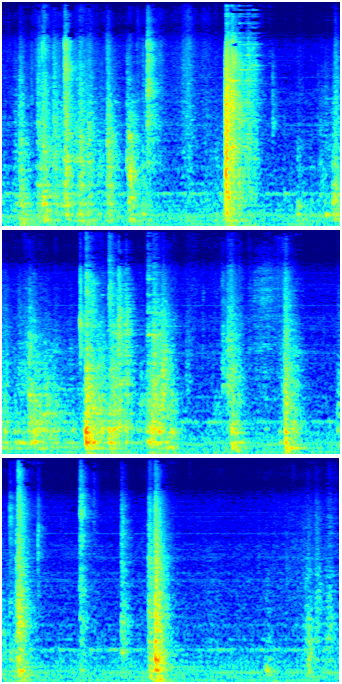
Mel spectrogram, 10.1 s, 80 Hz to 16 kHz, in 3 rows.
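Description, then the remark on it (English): Kitchen clatter while food is heated in a microwave: a few sharp knocks and thumps, like a microwave or cupboard door shutting, mixed with dishes rattling, spread irregularly over a quiet background. “This is not microwave for 2 minutes.”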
